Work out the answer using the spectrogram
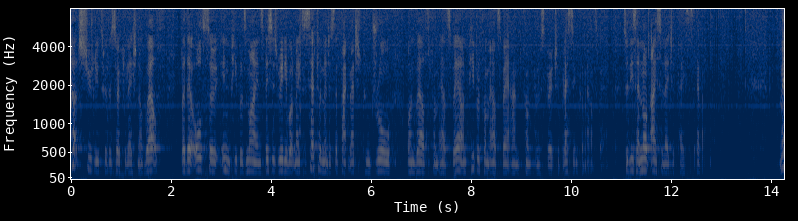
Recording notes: This event is the Malinowski Memorial Lecture 2019.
